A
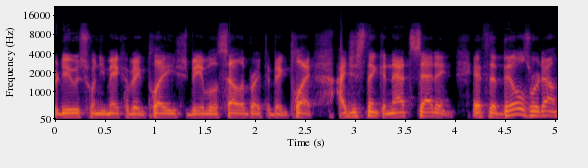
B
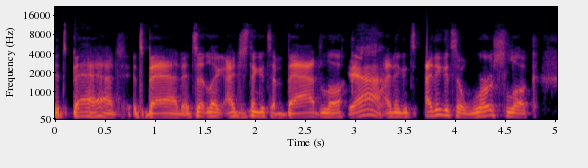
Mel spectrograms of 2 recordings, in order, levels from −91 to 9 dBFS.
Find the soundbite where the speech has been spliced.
B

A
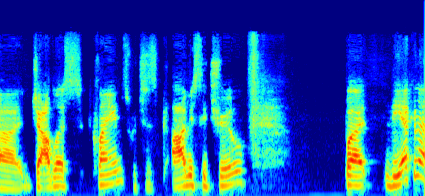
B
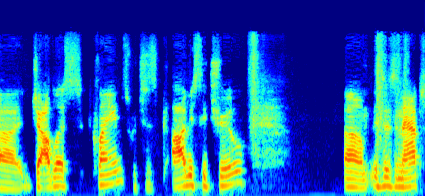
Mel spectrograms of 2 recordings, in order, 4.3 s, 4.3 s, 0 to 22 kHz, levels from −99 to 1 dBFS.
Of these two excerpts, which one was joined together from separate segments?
B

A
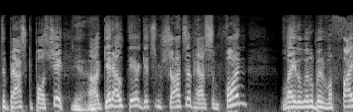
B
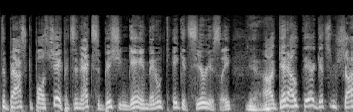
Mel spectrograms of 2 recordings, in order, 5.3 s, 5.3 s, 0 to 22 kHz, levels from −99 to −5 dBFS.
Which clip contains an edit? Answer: A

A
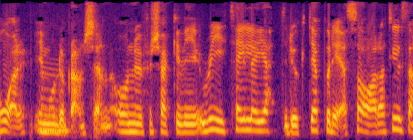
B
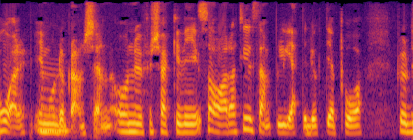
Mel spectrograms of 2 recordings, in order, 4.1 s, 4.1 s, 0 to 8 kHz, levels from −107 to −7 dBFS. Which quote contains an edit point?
B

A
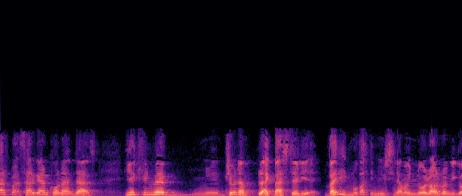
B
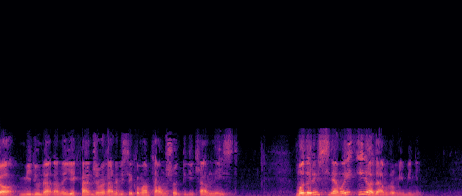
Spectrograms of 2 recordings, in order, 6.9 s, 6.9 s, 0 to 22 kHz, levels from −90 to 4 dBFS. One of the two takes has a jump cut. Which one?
A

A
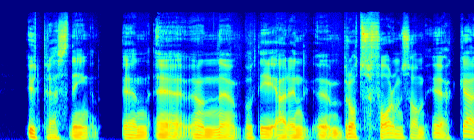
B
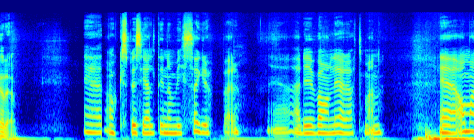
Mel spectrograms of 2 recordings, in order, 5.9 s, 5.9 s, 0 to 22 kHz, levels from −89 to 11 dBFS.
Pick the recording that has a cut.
B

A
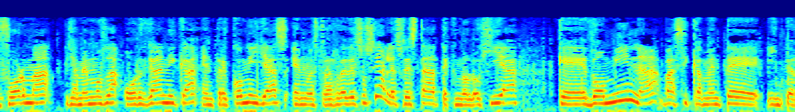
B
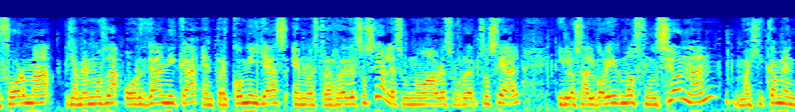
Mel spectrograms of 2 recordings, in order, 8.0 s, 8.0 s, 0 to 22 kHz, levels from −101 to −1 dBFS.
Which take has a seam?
A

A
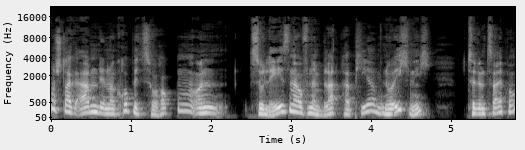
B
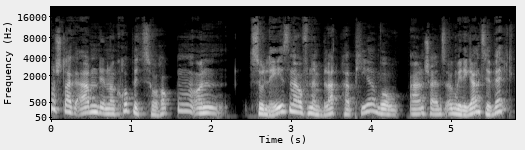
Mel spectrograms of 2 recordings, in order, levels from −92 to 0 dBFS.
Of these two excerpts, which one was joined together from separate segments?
A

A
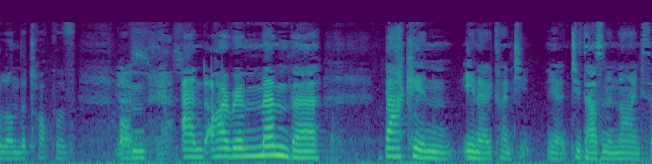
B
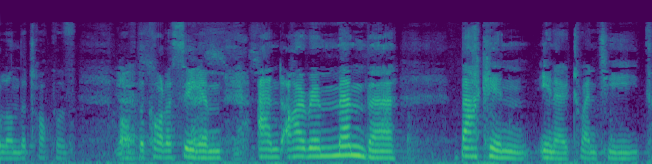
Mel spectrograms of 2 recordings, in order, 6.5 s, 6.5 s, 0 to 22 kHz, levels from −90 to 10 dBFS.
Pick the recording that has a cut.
A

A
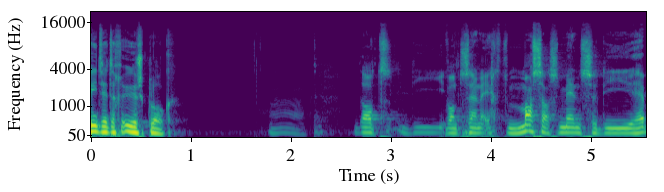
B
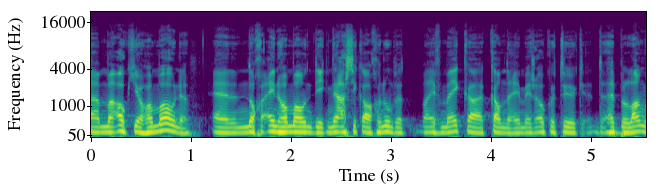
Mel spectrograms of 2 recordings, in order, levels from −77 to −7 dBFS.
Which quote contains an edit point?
A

